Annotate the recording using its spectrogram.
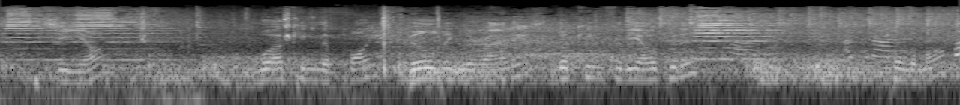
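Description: Badminton rally on an indoor court: a few sharp racket hits on the shuttlecock and high squeaks of court shoes, under steady crowd voices and music.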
